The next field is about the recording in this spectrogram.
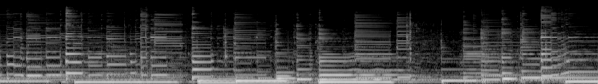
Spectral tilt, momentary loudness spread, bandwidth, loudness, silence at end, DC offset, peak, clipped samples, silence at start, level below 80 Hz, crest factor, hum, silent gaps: -7.5 dB/octave; 6 LU; 13.5 kHz; -18 LUFS; 0 s; under 0.1%; -2 dBFS; under 0.1%; 0 s; -36 dBFS; 14 dB; none; none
